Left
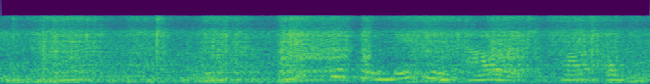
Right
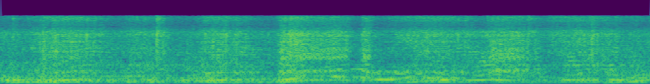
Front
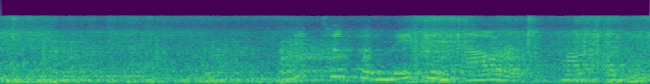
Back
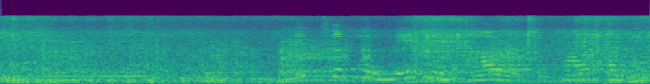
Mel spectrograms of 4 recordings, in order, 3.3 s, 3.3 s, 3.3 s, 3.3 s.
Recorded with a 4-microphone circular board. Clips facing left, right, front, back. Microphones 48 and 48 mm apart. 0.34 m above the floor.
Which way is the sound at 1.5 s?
45° left.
